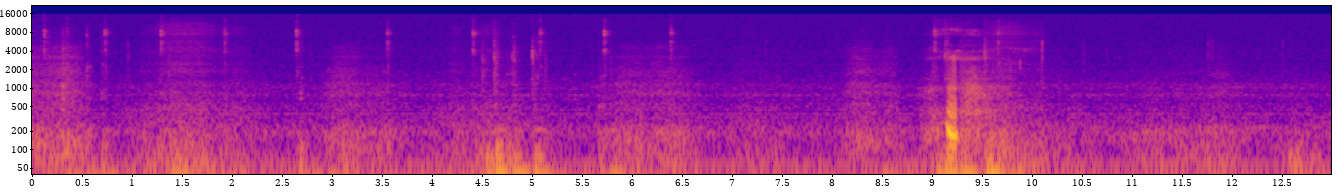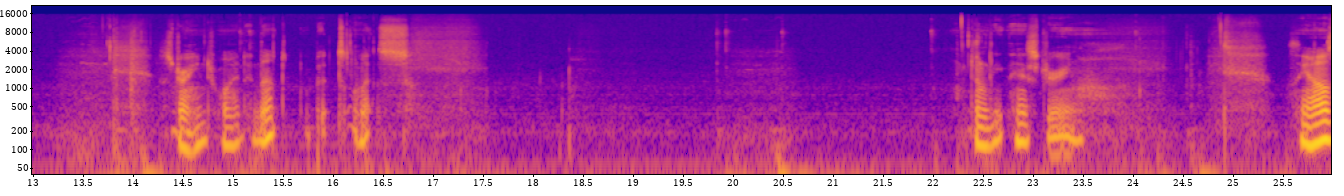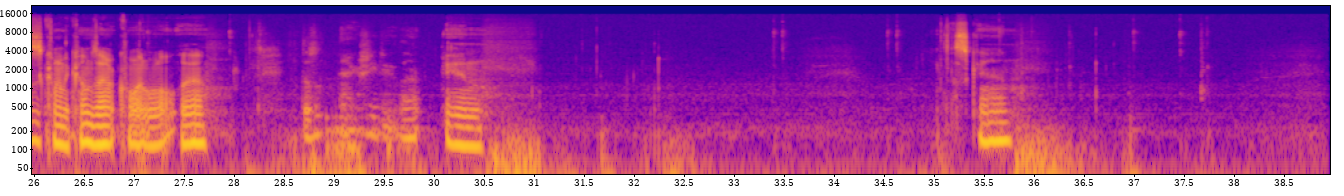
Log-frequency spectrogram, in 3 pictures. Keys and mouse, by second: 0.7 alt+super+click, 2.0 super+click, 3.6 super+click, 4.6 ctrl+super+z, 5.1 alt+super+click, 6.4-9.0 super+drag, 9.2 ctrl+super+z, 9.7-14.0 alt+super+drag, 15.1 super+click, 19.9 super+click, 20.5-22.0 alt+super+drag, 23.1 alt+super+click, 27.2-28.0 alt+super+drag, 33.4 super+click, 34.5 super+click, 35.2 alt+super+click, 37.0 alt+super+click.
